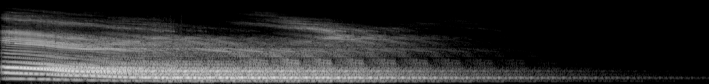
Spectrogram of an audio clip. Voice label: Voice G# 140 BPM, Psytrance Voices Hits; Ghosthack; Psytrance Visions Volume 2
